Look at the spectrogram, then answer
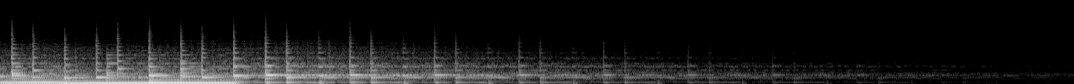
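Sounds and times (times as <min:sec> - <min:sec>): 
instrumental remix: 0:00.0 - 0:05.7.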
